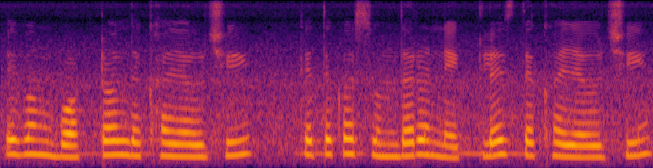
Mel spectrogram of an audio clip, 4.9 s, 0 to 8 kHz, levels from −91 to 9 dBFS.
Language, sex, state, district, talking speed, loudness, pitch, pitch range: Odia, female, Odisha, Malkangiri, 85 wpm, -16 LUFS, 235 Hz, 220-255 Hz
